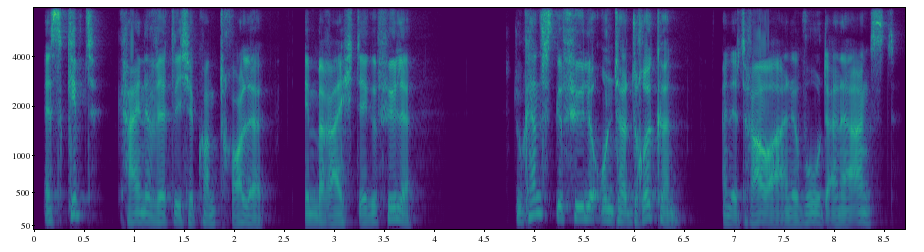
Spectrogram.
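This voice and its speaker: A man giving a calm explanatory monologue on psychology, speaking directly to the listener with rhetorical questions and frequent self-corrections. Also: medium pitch. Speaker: self-help video presenter.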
